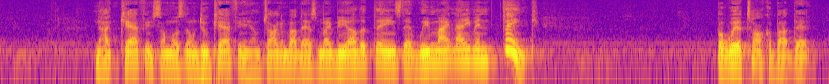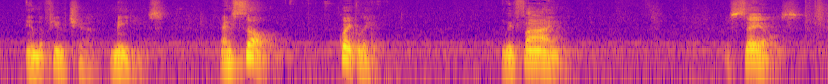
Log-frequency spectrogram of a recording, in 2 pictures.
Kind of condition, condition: setting, live audience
